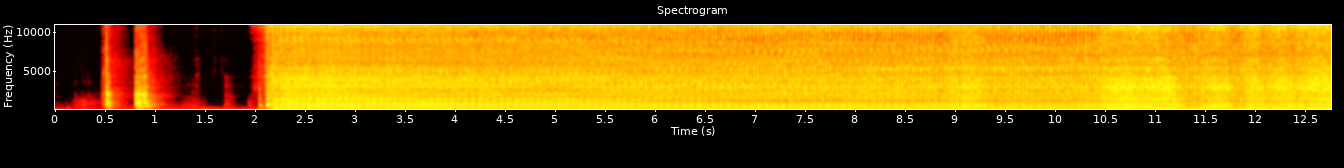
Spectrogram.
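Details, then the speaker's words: 3D-printed 157cc inline twin compressed-air engine, redesigned, first test runs: rapid harsh clattering beats about three a second after a couple of puffs; rough running, owner suspects overheating, cause unconfirmed. "Something's off. Like, something sounds like it's over. Nah, something feels like it's overheating."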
